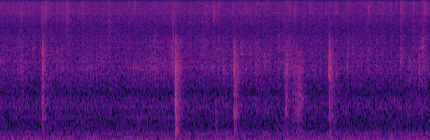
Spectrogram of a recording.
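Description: Butter sizzles steadily in a frying pan while making ramen, a soft continuous frying hiss broken by a few sharp crackles and pops, heard alone with no talking.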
